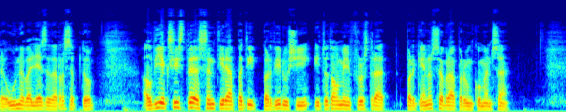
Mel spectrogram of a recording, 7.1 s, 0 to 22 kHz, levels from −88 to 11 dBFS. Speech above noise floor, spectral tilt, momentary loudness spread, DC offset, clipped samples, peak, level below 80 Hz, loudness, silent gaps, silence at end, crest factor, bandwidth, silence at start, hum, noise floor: 27 dB; -6 dB/octave; 9 LU; 0.9%; under 0.1%; 0 dBFS; -48 dBFS; -15 LUFS; none; 0.15 s; 14 dB; 10.5 kHz; 0 s; none; -42 dBFS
